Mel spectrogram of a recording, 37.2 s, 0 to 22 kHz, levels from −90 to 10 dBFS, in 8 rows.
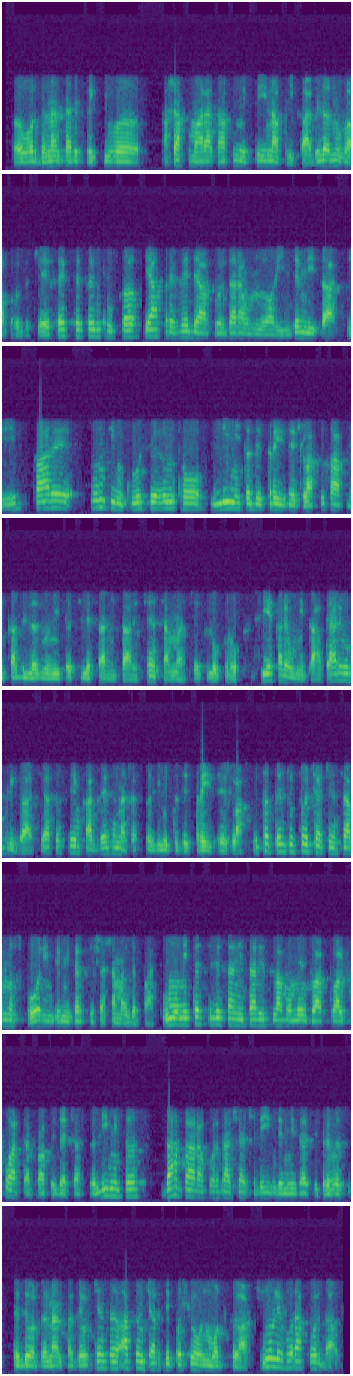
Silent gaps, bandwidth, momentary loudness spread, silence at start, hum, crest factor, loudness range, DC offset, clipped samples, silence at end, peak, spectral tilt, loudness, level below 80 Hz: none; 5.2 kHz; 6 LU; 0.15 s; none; 16 dB; 2 LU; under 0.1%; under 0.1%; 0.15 s; 0 dBFS; -8 dB/octave; -17 LUFS; -72 dBFS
